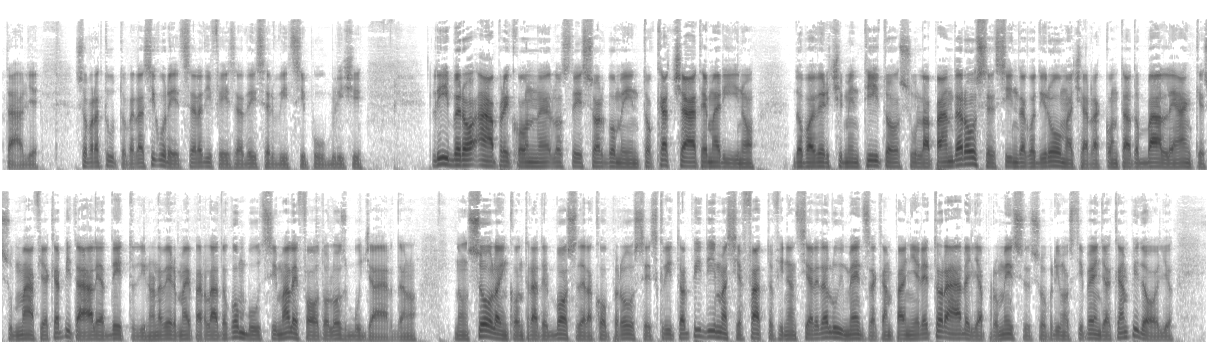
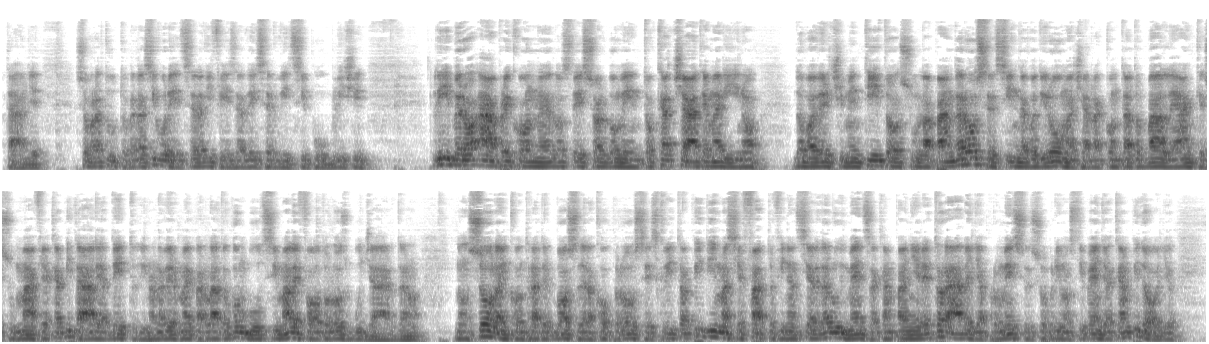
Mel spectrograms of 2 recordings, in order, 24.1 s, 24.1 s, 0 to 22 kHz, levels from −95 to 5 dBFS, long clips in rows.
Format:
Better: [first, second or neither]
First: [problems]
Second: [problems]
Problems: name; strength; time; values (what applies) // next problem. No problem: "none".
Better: first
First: none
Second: off-mic speech; far // room echo; very slight; dies away in 0.2 s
